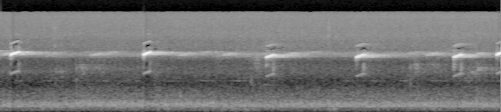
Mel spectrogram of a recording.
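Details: A small chorus of spring peepers in Iowa, each giving clear, high, rising peeps over a steady background trill.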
